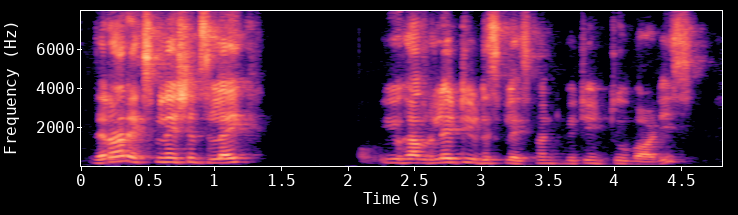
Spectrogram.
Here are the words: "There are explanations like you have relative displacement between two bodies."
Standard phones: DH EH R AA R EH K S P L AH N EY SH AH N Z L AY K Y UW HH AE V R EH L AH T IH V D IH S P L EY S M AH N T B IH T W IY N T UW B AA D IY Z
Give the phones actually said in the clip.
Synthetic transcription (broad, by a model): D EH R AA R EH K S P L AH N EY SH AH N S L AY K Y UW HH AE V R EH L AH T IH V D IH S P L EY S M AH N T B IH T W IY N T UW B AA D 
